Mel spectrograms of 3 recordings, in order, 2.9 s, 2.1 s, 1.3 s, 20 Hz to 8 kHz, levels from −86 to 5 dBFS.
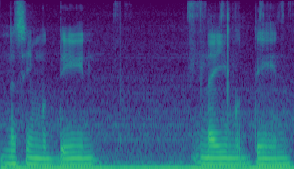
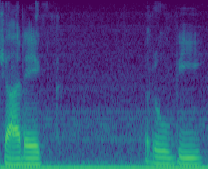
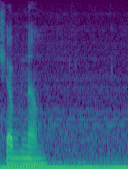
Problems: none marked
